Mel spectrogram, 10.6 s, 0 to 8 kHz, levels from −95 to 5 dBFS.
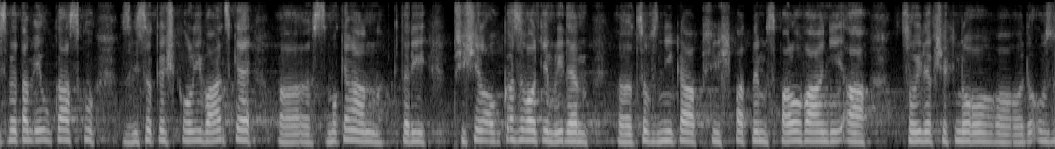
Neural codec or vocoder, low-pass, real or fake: vocoder, 22.05 kHz, 80 mel bands, HiFi-GAN; 7.2 kHz; fake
